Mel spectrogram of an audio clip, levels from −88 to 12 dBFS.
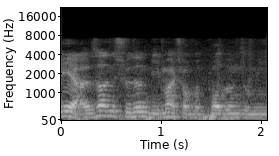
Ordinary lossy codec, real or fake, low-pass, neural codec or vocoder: none; real; 7.2 kHz; none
